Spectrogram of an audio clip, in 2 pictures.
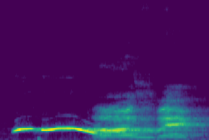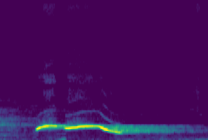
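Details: Pet hill myna that responds when called: a wavering whistled note, then a loud nasal harmonic call, then a second wavering whistle repeating the first, all indoors with background music.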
